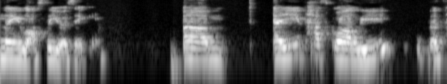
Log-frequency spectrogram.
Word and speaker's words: Eddie Pasquale: Eddie Pasquale, that's how you say his name, according to the broadcast, was bad.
